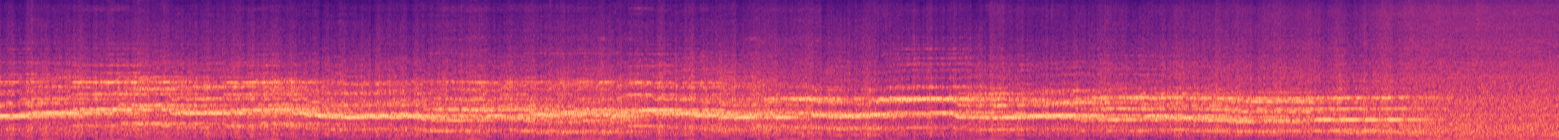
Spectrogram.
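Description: A single voice chanting in long, held notes that slowly rise and fall, without pause for the length of the phrase, easing off near the end.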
